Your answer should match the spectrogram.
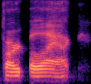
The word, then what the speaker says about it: Barkalak: Anything, but they pronounce it Barkalak when I clicked on the audio version.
